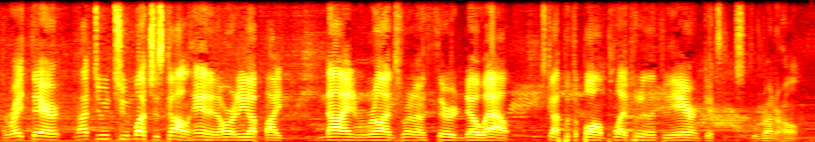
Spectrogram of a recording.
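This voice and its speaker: Young American male color commentator, lightly high voice. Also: steady tone, fast, fairly bright tone. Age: young adult. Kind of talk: live radio sports commentary, analysis between plays.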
